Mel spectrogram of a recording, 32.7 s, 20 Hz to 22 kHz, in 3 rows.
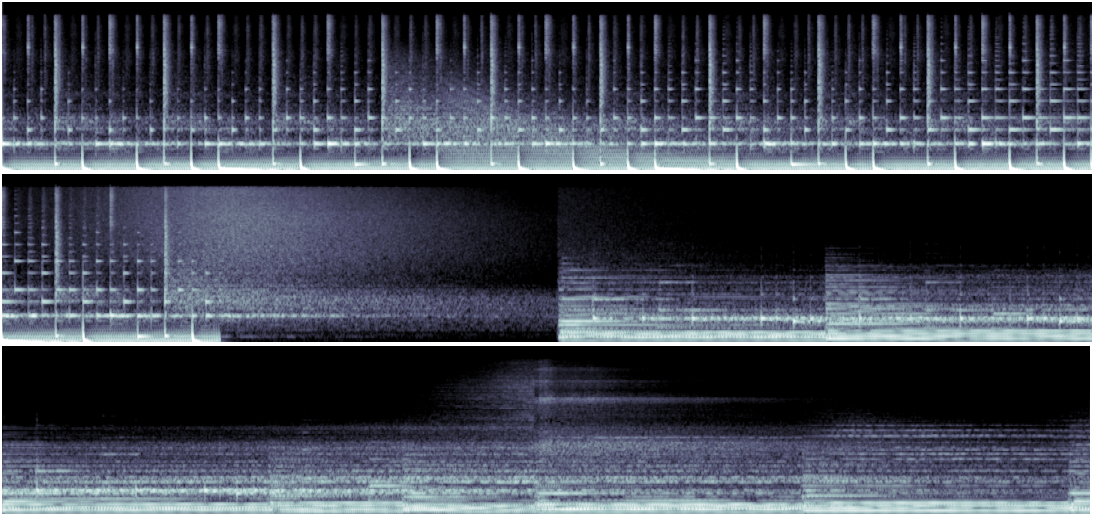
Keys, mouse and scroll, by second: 0.1 ctrl+z, 0.4 ctrl+z, 1.5 click, 2.1-2.8 scroll down 1, 2.8 click, 4.1 KP_3, 5.2 s, 7.4 g, 8.7 middle click, 9.0 Tab, 9.2 click, 9.4-10.4 middle drag, 10.4-10.7 scroll down 2, 10.7 click, 11.5 click, 11.8 middle click, 12.7-13.3 drag, 16.1 g, 20.0-20.7 drag, 21.1 click, 22.5 click, 23.0 drag, 23.4 g, 25.0 click, 25.3 click, 26.1 KP_0, 27.1 scroll down 1, 27.2-27.6 middle drag, 27.6-28.1 scroll up 2, 28.1-28.4 scroll down 1, 28.8 click, 29.9 click, 30.6 click, 31.2 shift+d.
